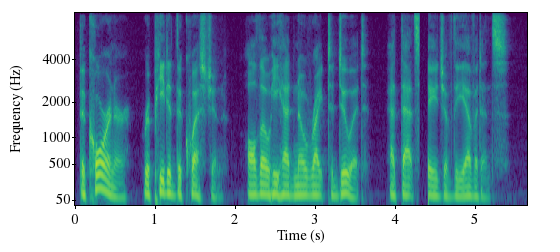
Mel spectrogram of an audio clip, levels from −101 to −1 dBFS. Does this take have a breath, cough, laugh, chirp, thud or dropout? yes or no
yes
